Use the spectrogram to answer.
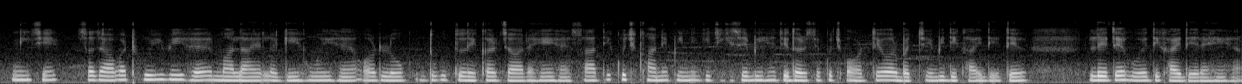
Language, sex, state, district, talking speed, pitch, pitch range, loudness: Hindi, female, Maharashtra, Nagpur, 190 wpm, 185 Hz, 180-195 Hz, -15 LUFS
